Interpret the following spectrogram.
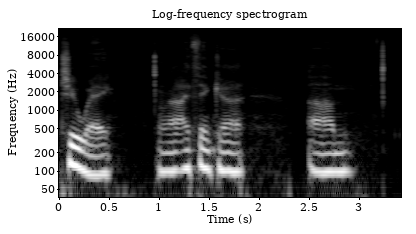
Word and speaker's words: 2wai: And for those listening, it's uh the company is 2WI uh pronounced uh two-way.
